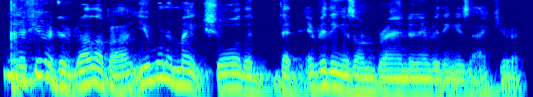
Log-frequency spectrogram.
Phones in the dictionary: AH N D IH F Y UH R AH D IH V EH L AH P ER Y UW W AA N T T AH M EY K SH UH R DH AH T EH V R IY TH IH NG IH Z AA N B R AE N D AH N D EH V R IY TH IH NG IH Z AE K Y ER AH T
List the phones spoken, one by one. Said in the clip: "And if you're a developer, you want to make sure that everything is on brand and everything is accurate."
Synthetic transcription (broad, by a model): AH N IH F Y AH R AH D IH V EH L AH P ER Y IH W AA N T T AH M EY K SH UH R DH AH T EH V R IY TH IH NG IH Z N B R AE N D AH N EH V R IY TH IH NG IH Z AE K Y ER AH T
